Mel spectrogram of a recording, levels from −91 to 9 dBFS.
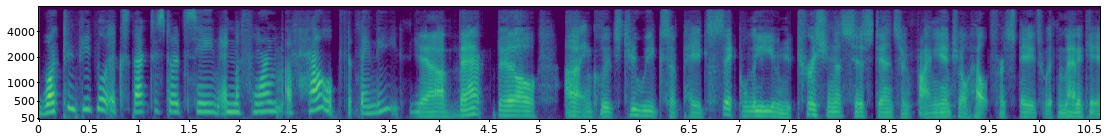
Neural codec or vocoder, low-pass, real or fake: codec, 16 kHz in and 24 kHz out, 0.6 kbps, FireRedTTS-2 codec; 7.2 kHz; fake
